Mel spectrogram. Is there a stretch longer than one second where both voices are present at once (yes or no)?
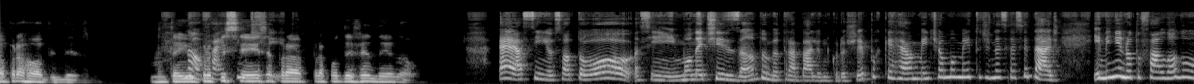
yes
